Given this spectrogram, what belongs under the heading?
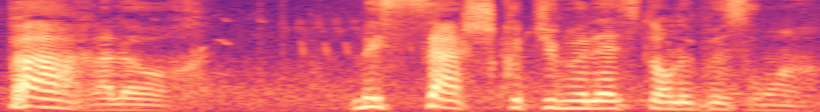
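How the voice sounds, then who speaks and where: A woman's voice: fairly low pitch, expressive, normal speed, fairly bright tone, a little hiss or hum. An actress voicing a proud young female Viking chieftain in a dubbed video game, speaking in a firm, determined way. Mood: defiant. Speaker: clan leader.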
